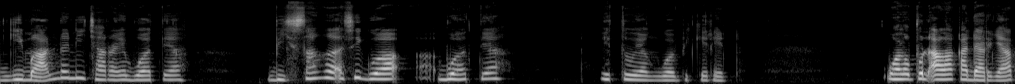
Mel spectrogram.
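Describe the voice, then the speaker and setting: A young woman with a Jakarta slang accent speaks in a relaxed, informal podcast chat. Her voice is audibly nasal and stuffed up from a cold. She leans on casual fillers as she talks, at a middle pitch. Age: young adult. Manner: chatty, informal, frequent fillers. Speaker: podcast host.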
